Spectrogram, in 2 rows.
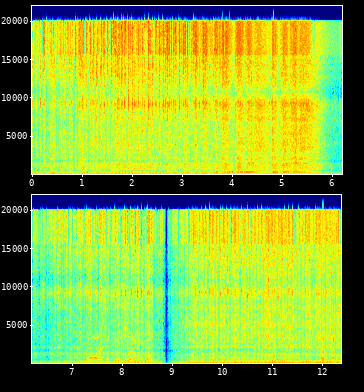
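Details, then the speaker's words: Chevrolet Camaro with naturally aspirated LS V8 on a modified HP-series carburetor with a large plenum and a cam under 240 duration: deep, lumpy idle with crisp, snappy throttle blips settling back; rowdy, healthy engine with good ring seal. "I just can't believe how snappy that thing is with that much intake. But yeah, I've heard a lot of LSs. I've never heard one that sounded that rowdy, naturally aspirated like that."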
